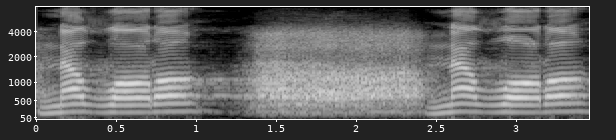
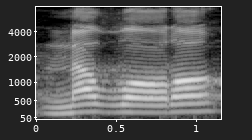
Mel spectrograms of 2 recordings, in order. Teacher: نون باریک، را پر اور نرمی کے ساتھ، را کو پر پڑھیں گے، زبر ہے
